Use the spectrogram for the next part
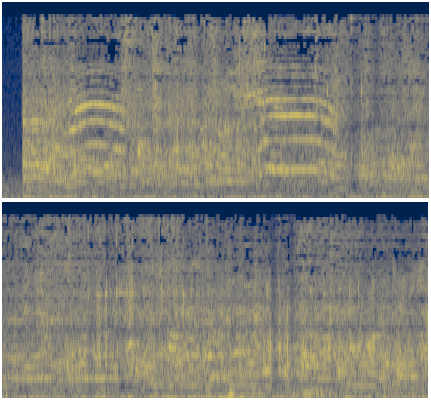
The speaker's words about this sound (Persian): نوزادانی که از گرسنگی ناله می کنند و به جای آغوش مادر به بستر شفاخانه رفتند. این نوزادان که به جای آغوش مادر در نخستین لحظات پس از به دنیا آمدند، صدای شلیک و فریاد را شنیدند، اکنون در شفاخانه بستری هستند تا بستگانشون پیدا شود.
